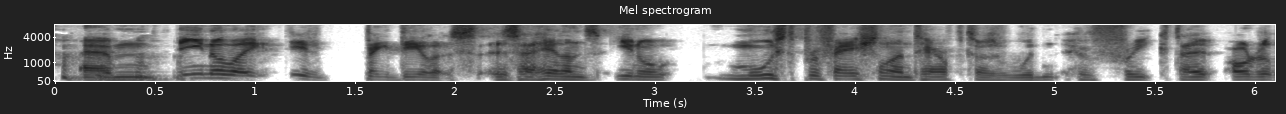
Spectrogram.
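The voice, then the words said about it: West of Scotland accent. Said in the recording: “in my case, a fairly west of Scotland accent ... didn't sound Queen's English”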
